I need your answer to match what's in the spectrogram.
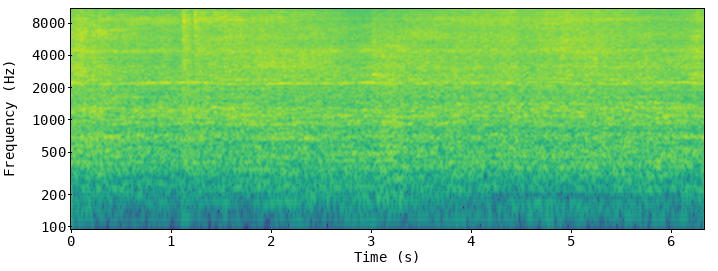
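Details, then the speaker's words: A "Franken-Kirby" vacuum (Ultimate G combined with a G3; base and motor from the G3, spliced cord) plugged in and running: a steady, even motor roar with a smooth airy rush and no grinding, rattle or pitch wobble. It runs normally with no issues. "so as you guys can hear it runs pretty well there's really no issues"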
